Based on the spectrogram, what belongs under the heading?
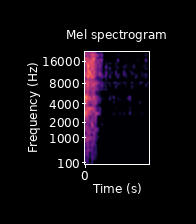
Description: Futuristic Sounds (18).wav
